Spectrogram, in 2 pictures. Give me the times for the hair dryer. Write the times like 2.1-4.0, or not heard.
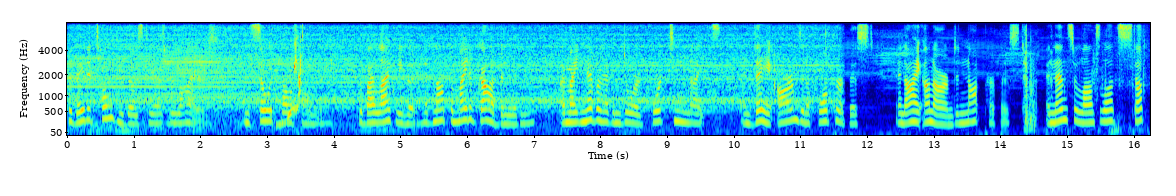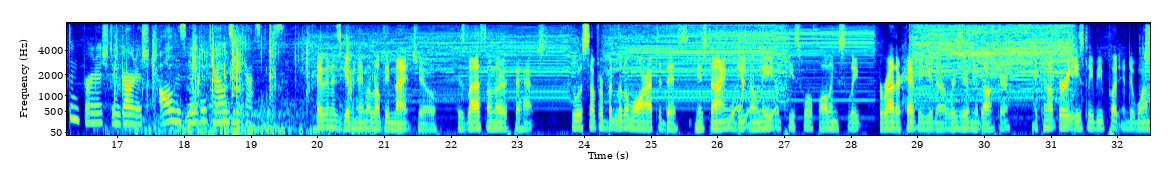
0.0-11.7.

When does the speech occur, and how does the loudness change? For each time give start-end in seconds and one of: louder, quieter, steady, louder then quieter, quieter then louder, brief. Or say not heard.
0.0-32.4 steady.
